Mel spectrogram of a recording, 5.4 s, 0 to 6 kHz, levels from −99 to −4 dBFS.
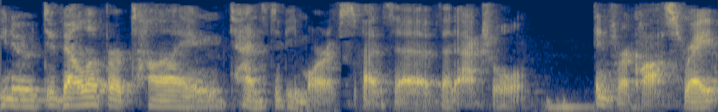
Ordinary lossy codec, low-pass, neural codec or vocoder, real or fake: MP3, 32 kbps; 5.4 kHz; codec, 16 kHz, 8 kbps, FreqCodec, larger model; fake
